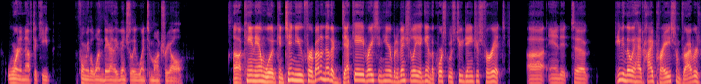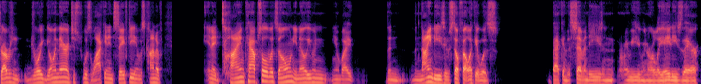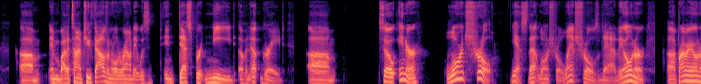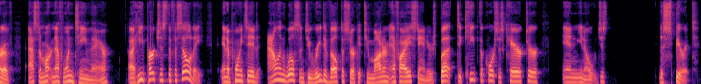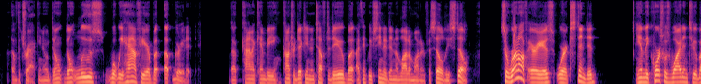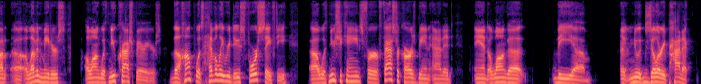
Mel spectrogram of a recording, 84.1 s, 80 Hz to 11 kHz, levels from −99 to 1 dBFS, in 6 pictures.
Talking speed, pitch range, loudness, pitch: 175 wpm, 110-150 Hz, -23 LUFS, 125 Hz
